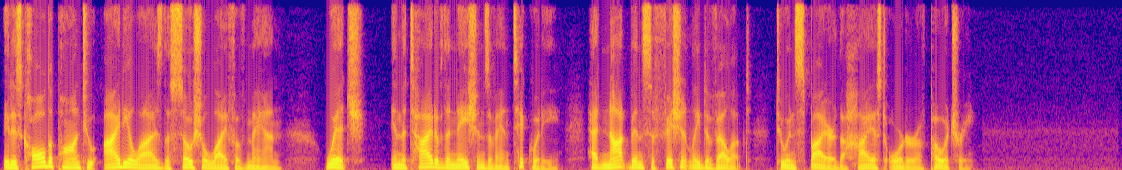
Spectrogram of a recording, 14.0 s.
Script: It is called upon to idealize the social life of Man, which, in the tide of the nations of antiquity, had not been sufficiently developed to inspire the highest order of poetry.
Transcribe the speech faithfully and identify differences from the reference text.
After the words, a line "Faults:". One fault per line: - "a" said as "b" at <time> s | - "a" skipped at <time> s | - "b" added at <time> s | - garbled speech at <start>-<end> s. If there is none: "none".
It is called upon to idealize the social life of Man, which, in the tide of the nations of antiquity, had not been sufficiently developed to inspire the highest order of poetry.
Faults:
none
